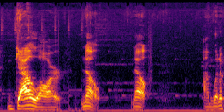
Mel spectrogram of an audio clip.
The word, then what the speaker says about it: Galar: Let's go to the Galar region. An encounter with Scorbunny. By the way, anyone who freaking goes in the comments and say it's pronounced Galar, no.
